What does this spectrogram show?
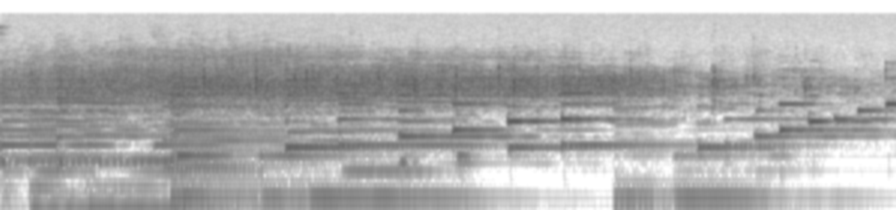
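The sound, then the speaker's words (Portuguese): Steady, dense clapping like a crowd applauding, given as applause to the Lord, a continuous crackling wash that runs the whole time under sustained, slowly changing keyboard chords. “Se você quer, dar uma salva de palmas ao Senhor.”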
